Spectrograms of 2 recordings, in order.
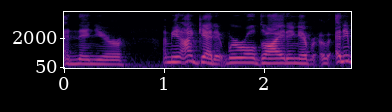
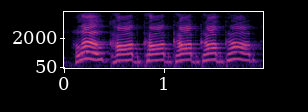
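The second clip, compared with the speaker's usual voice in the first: loud, higher, punched repeated beats; exasperated exclamation; 8 semitones higher, 10 dB louder than usual. Real, not acted. Vlogger counting carbs on a cheat-day plate, exasperated. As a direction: hammer each word out in disbelief. Mock outrage listing carb-heavy foods.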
